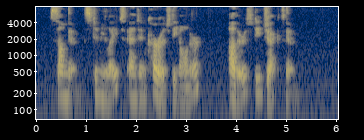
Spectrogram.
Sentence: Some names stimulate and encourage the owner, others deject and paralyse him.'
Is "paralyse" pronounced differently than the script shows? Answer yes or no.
yes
